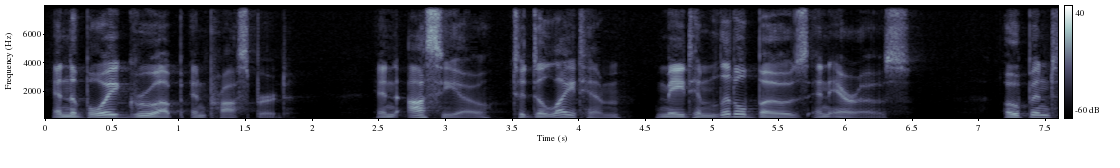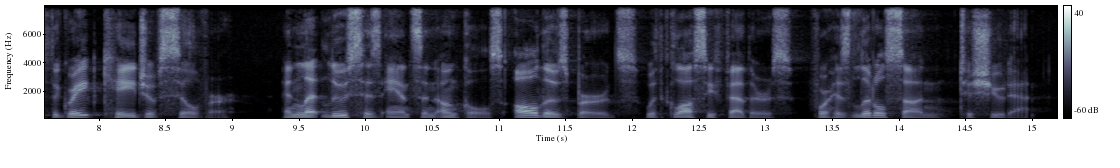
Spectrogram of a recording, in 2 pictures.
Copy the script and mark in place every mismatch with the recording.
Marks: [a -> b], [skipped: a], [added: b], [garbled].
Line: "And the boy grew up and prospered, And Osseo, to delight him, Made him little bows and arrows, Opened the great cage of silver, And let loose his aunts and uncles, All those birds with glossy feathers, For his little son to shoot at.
"And the boy grew up and prospered, And Osseo, to delight him, Made him little bows and arrows, Opened the great cage of silver, And let loose his aunts and uncles, All those birds with glossy feathers, For his little son to shoot at.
